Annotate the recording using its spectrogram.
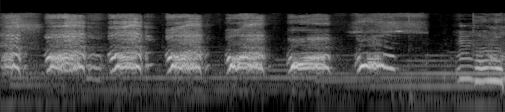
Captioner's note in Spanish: Llanto del bebé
